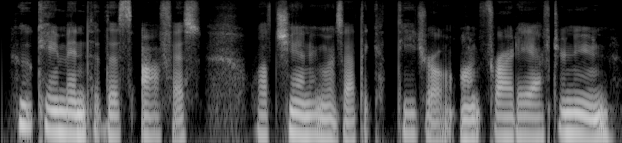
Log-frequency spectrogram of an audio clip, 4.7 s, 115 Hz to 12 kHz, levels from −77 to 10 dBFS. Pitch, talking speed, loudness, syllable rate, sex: 145 Hz, 180 wpm, -18 LUFS, 5.8 syllables/s, female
